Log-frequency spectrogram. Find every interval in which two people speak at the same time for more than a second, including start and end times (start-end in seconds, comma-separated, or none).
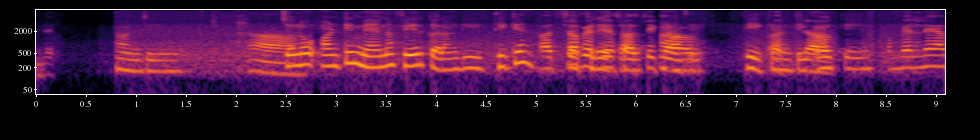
5.3-6.6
